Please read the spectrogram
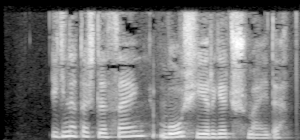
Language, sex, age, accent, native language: Uzbek, female, 19-29, Jizzax, Uzbek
